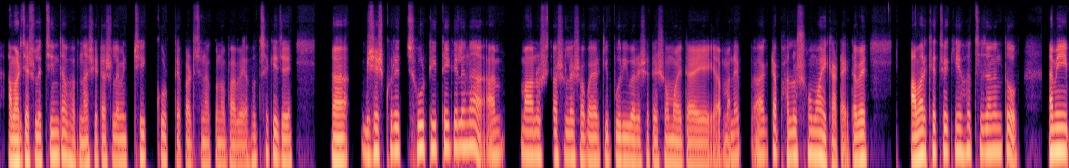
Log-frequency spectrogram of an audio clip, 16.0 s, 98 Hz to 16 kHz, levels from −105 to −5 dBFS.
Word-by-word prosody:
আমার 115 0 +7
যে - - -1
আসলে 125 0 0
চিন্তাভাবনা 135 -7 +1
সেটা 120 -1 -4
আসলে 125 0 -4
আমি 115 - +1 0.2
ঠিক 135 -1 -1 0.2
করতে 125 -6 -4
পারছি 105 -1 -6
না - - -3
কোনোভাবে। 105 -1 -4
হচ্ছে 125 +5 -6
কি 145 - +1
যে 120 - +2 0.7
আ - - +8 0.5
বিশেষ 160 +3 +4
করে 170 0 +3 0.2
ছুটিতে 180 +1 +2
গেলে 190 0 +3
না 190 - +4 0.2
আম 145 - 0 0.4
মানুষ 145 0 +2
তো - - -15
আসলে 140 -1 -2
সবাই 125 -1 0
একি 125 +1 -5
পরিবারের 120 -3 +1
সাথে 115 -3 -3
সময় 115 -2 0
দেয়। 105 0 0 0.2
আ - - -3
মানে 135 +1 -3 0.4
একটা 150 +2 -2
ভালো 140 +1 +1
সময় 145 -3 +4
কাটায়। 100 -1 -2
তবে 130 +2 +5 0.8
আমার 150 +4 +7
ক্ষেত্রে 165 0 +1
কি 170 - 0
হচ্ছে 170 0 -1
জানেন 165 +1 +3
তো? - - +4 0.6
আমি 170 +1 +9
135 Hz, 170 wpm, -25 LUFS, 115-150 Hz, 0.8 s, আমি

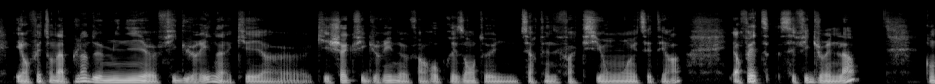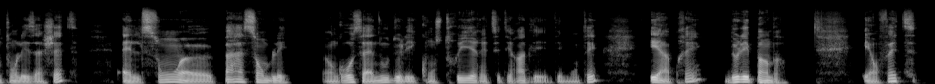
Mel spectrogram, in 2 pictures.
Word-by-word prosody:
et 75 - +2
en 75 - 0
fait, - - -3
on - - -1
a - - +4
plein 145 +2 -1
de 105 -5 +2
mini, 95 0 +3
heu, 70 -4 +2
figurines 80 0 -2
qui, 70 -1 -2
heu, 65 - -5 0.5
qui 70 - -4
chaque 90 +4 +3
figurine, 80 +3 -3
heu, - - -3
enfin 65 - -7
représente 75 +2 -4
une 65 -1 -3
certaine 75 0 -4
faction 75 0 -2
et 70 - -2
cetera - - -5 0.5
et - - +4
en - - -1
fait, - - +2
ces - - -2
figurines-là, 80 -7 0 0.7
quand 85 +1 -4
on 80 - +2
les 75 -2 +1
achète, 70 - 0 0.4
elles 75 -2 +2
sont, 110 +5 +4
heu, 75 -3 +2
pas 115 +1 +3
assemblées. 95 -8 +3 0.3
En 70 - -3
gros, 90 +8 +3
c'est 110 - +2
à 70 - +3
nous 100 +4 +2
de 85 -3 +3
les 70 -3 +1
construire 85 +7 0
et 70 - -3
cetera, - - -2
de - - -13
les - - -2
de - - -17
les - - -2
monter 65 -1 -1 0.5
et 110 - +9
après 125 - -1 0.2
de 105 +3 +6
les 120 0 +9
peindre 85 -8 +2 0.8
et 85 - +2
en 70 - -1
fait, 140 - 0
80 Hz, 195 wpm, -24 LUFS, 70-95 Hz, 0.8 s, et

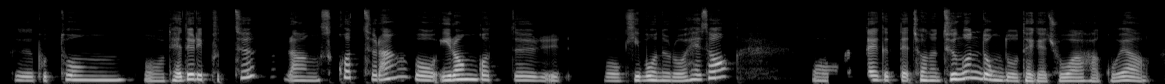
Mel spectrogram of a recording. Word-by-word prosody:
그 180 -2 -2
보통 195 +1 -1 0.2
뭐 160 0 -6
데드리프트랑 220 - 0
스쿼트랑 310 - -2
뭐 195 -3 +2
이런 225 +4 +6
것들을 195 -5 -3 0.4
뭐 165 -1 -4
기본으로 180 -1 +1
해서 300 - +1 0.8
뭐 170 -1 -5 0.2
그때그때 190 -3 -1
저는 185 -2 0
등 240 +4 +5
운동도 205 - +2
되게 155 -2 0
좋아하고요. 165 +2 -1
195 Hz, 230 characters per minute, -24 LUFS, 175-225 Hz, 0.8 s, 이런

